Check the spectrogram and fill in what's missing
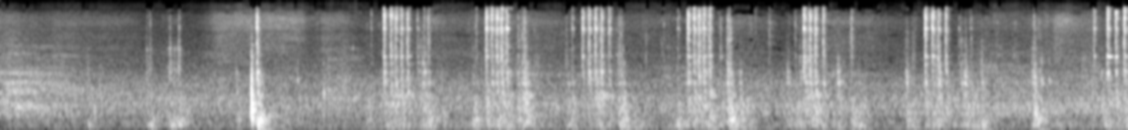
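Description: A ratchet wrench tightens a collar bolt on the rear seat guide pulley of a Honda Ridgeline, giving close, sharp bursts of rapid clicking in a regular rhythm, with no talking.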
